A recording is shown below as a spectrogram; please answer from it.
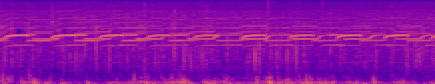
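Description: Level crossing audible warning alarm, the UK 'yodel' type, sounding a rising two-tone warble that repeats about three times a second while the barriers are down, over a low rumble on the microphone.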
